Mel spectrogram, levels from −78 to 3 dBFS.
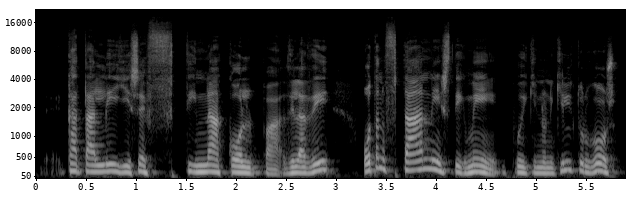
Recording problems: uneven, jittery; strongly; from 1 to 5 s

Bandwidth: 18.5 kHz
